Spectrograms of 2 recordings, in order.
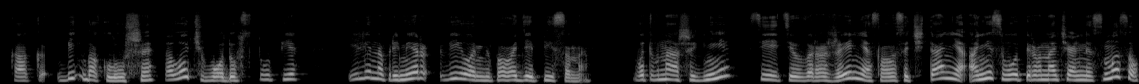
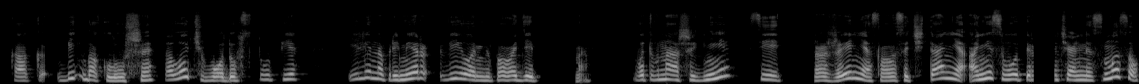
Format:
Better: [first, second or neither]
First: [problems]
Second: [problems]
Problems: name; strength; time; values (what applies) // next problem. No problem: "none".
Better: first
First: none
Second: audio cutting out; at 5.5 s, at 8 s and at 10 s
